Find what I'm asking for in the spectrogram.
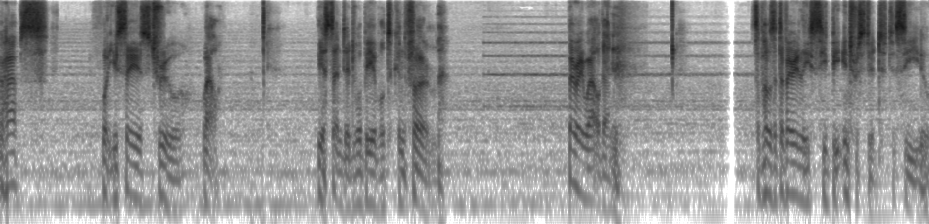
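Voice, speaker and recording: With clear music in the background, a man performs a put-on character voice at a fairly low pitch. He keeps a moderate pace, with long, frequent pauses. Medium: actual play. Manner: guarded, blunt.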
